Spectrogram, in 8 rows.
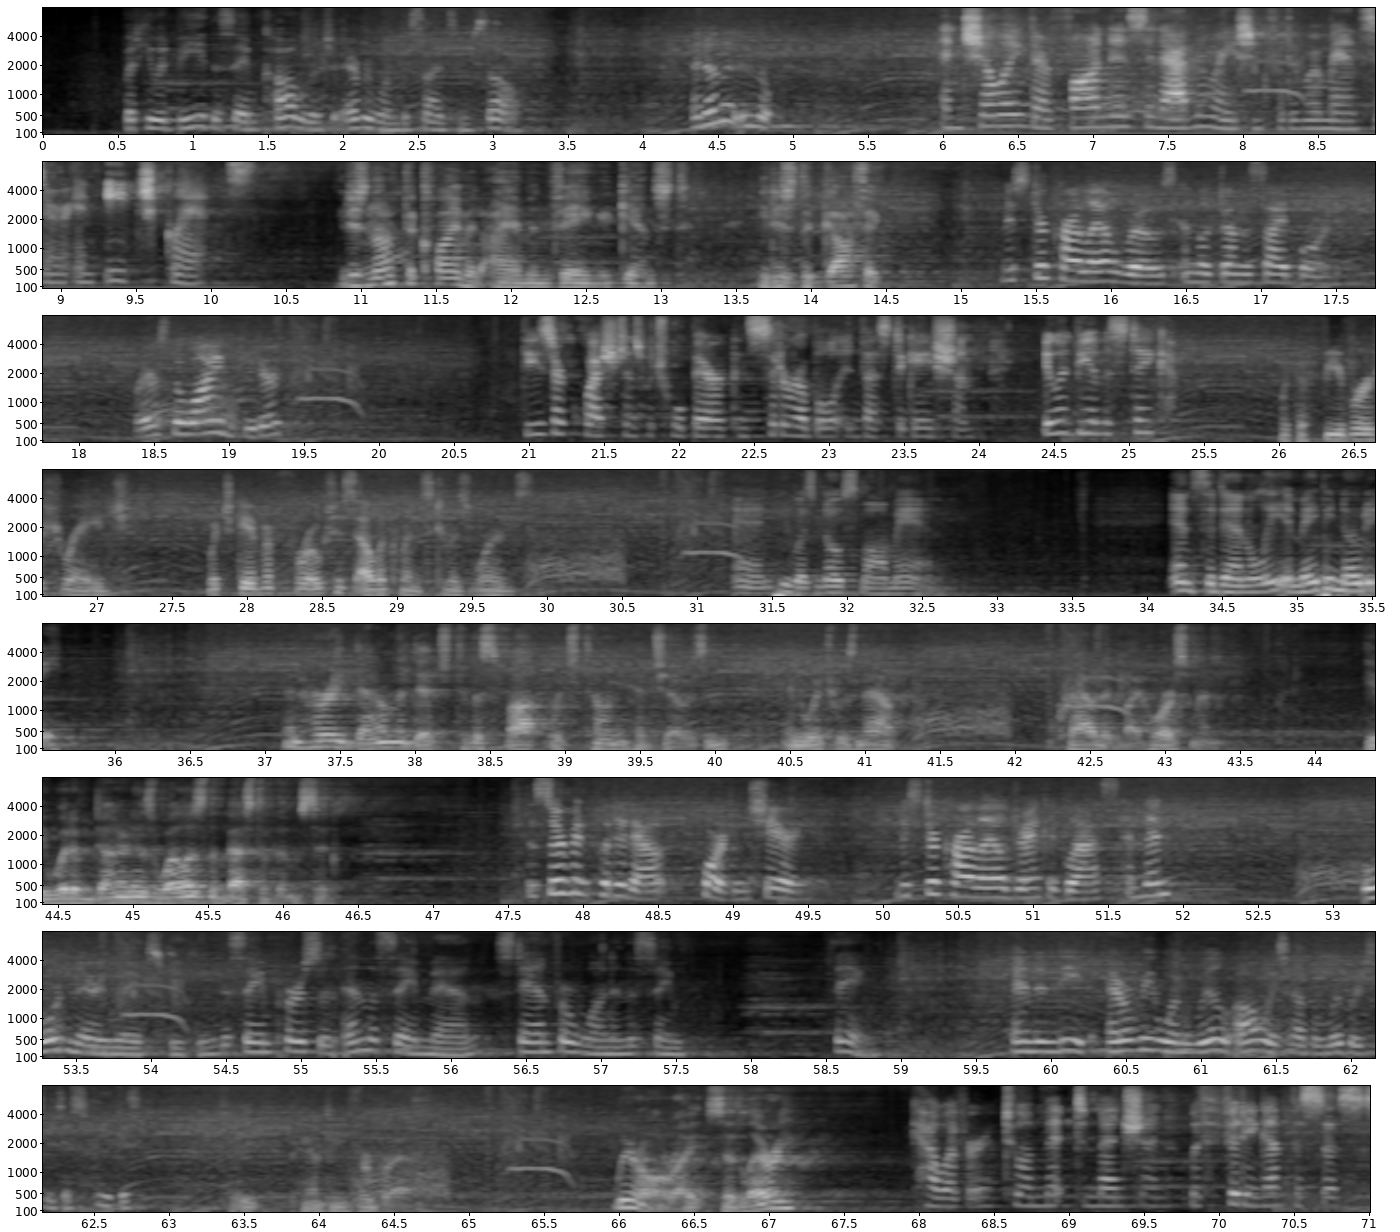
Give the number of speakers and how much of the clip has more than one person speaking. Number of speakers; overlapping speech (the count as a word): eight, no overlap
